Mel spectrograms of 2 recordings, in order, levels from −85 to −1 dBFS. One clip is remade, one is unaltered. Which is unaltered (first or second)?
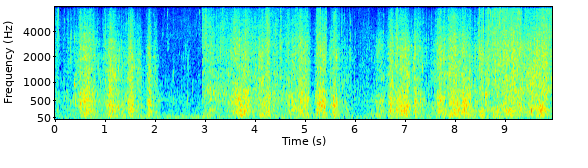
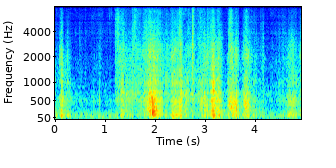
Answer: first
